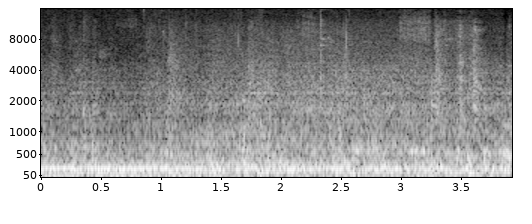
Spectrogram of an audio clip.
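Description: The 12875 Neelanchal Express runs along the track via Lucknow near a dock platform, with a loud, steady rumble of wagons and wheels close by and continuous clickety-clack throughout.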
